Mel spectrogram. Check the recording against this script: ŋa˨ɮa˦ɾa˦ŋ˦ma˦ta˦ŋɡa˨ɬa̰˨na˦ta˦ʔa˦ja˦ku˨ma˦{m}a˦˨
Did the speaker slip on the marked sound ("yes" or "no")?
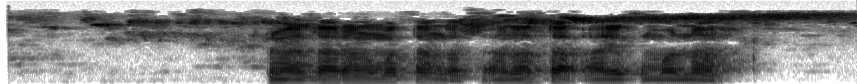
yes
